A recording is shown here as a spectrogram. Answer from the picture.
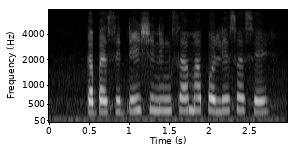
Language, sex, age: Southern Sotho, female, 18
